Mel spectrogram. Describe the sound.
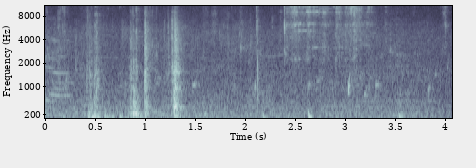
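Someone forces open a warped trailer door on returning home after flooding: a few heavy thumps and shoves, then a rattling, scraping clatter as it gives. Faint voices murmur in the background.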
